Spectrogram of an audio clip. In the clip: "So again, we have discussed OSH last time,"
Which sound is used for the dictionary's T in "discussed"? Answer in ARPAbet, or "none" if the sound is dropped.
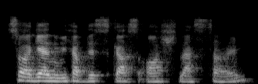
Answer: T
